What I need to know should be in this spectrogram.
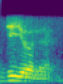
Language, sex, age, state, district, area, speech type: Malayalam, male, 18-30, Kerala, Malappuram, rural, conversation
